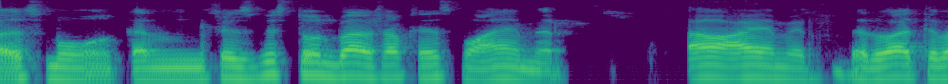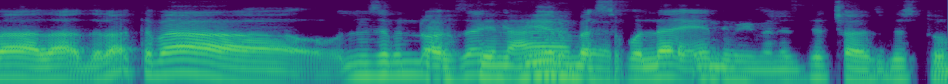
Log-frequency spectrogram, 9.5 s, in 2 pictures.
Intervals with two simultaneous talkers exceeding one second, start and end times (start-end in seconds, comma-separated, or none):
6.8-8.5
